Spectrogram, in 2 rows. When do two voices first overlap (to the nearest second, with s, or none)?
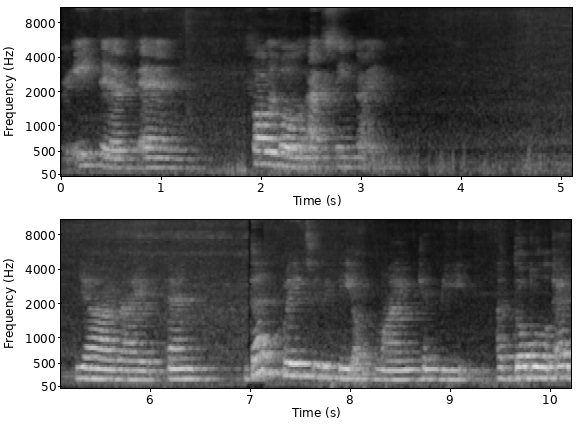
none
